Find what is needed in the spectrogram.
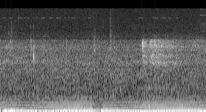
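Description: Steady low electrical hum of the recording setup, with faint hiss.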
